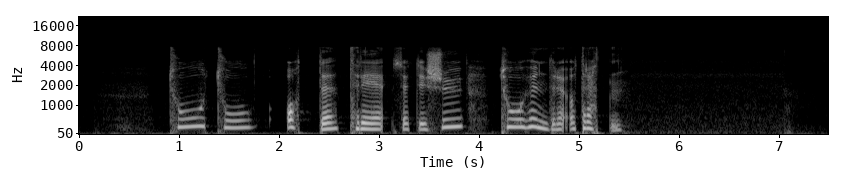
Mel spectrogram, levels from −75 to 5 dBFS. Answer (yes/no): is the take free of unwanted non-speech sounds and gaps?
yes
